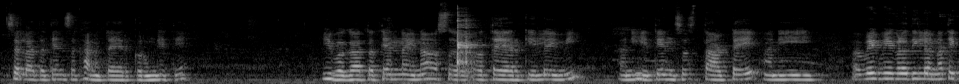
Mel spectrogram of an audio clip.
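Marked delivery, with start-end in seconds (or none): none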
